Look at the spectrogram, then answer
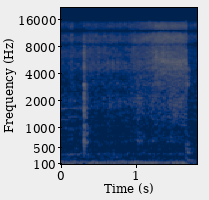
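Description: Boneless mutton, half a kilo, being stirred and mixed with ground ginger, garlic and spices in a pot, giving a steady close sizzling, scraping sound with a couple of brief louder scrapes.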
